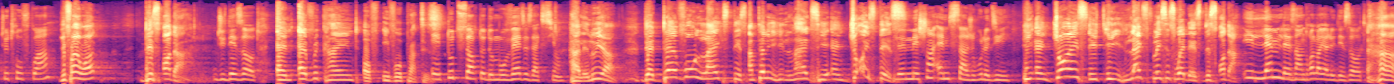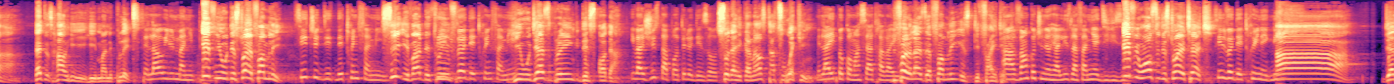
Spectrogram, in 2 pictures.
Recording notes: Preached during Joyful Hour Sunday Service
